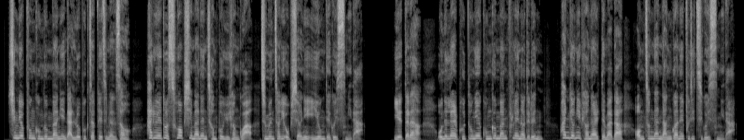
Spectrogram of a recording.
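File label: Korean, female, elearning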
